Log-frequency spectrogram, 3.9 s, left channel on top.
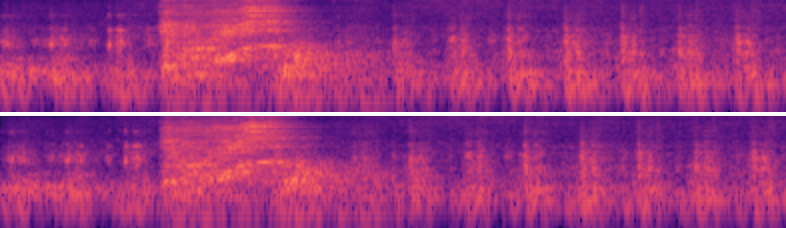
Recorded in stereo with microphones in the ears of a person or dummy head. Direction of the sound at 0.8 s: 55° left (ahead or behind).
